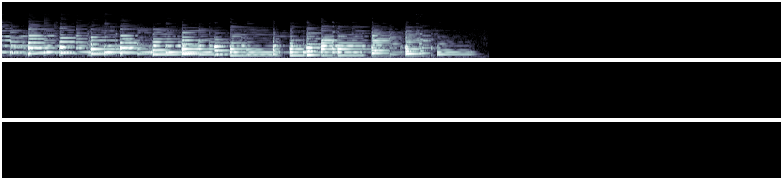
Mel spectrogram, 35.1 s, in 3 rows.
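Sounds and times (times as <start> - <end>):
banjo playing a folk tune: 0.0 - 7.2.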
